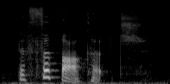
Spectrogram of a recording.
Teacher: I stress foot the most because it is the first word.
